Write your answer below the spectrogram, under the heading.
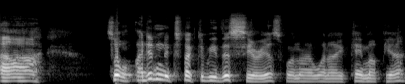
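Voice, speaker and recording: A man with a slight British accent at a moderate pace. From UAE, schooled in the UK. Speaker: seminar speaker, Emirati official. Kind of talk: public talk. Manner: halting, many fillers.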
